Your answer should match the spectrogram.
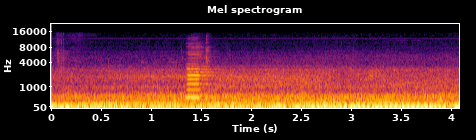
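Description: A single short car horn beep about a second and a half in, over a steady low rumble.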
